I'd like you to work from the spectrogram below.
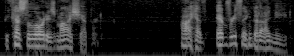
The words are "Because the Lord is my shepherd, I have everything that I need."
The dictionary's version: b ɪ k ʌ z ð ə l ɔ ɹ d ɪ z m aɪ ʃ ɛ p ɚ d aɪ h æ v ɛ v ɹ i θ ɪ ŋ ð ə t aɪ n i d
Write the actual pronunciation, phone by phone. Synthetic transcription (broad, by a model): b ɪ k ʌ z ð ə l ɔ ɹ d ɪ z m aɪ ʃ ɛ p ɚ d aɪ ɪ v ɛ v ɹ i θ ɪ ŋ ð ə t aɪ n i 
